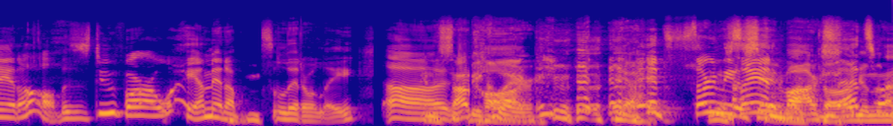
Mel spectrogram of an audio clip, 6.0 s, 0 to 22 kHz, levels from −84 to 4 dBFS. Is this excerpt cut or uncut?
cut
